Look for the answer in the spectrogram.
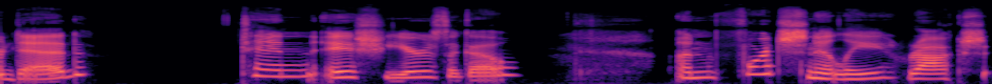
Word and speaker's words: Raksh: It's spelled R-A-K-S-H, and the one pronunciation guide I could find online pronounced it Rockshare, which I'm pretty sure isn't right. Raksh. I really want to call him Rakash, which is a name from Tamora Pierce. Let's focus. Raksh.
